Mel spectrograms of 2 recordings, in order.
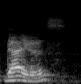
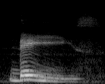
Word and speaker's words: dais: The next word is mostly mispronounced as dais, but actually it is dais. Day and then is.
